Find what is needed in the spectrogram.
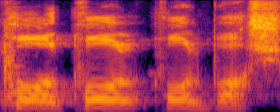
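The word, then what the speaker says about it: Paul Boesch: And Paul Bosch, I think I've. Yeah. Paul Bosch. I pronounced that right. Yeah, Paul Bosch.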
